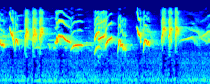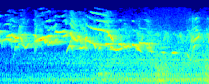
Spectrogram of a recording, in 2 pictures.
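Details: White-rumped shama song for voice training: loud, rich whistled and fluted phrases with quick swoops, followed by a fainter, jumbled twittering tail.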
